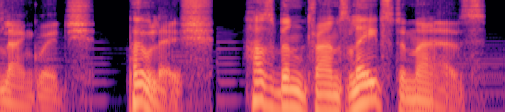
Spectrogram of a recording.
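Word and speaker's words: mąż: Let me add that in my native language, Polish, husband translates to Maz, you pronounce it somewhat like Mausch.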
